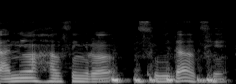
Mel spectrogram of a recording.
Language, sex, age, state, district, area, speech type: Odia, male, 30-45, Odisha, Koraput, urban, spontaneous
